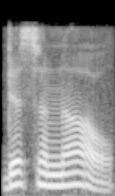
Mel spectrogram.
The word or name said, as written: disannul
